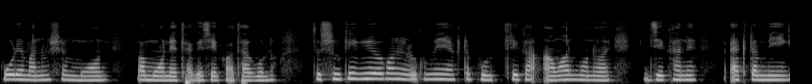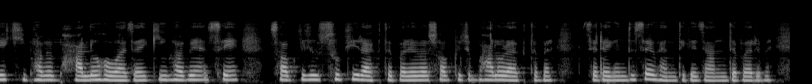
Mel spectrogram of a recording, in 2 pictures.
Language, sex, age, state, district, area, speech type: Bengali, female, 45-60, West Bengal, Nadia, urban, spontaneous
